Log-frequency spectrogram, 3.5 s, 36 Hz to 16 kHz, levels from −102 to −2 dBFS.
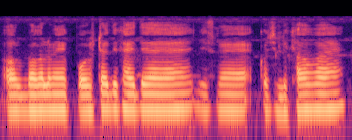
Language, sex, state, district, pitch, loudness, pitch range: Hindi, male, Uttar Pradesh, Lalitpur, 135 Hz, -17 LUFS, 130-140 Hz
